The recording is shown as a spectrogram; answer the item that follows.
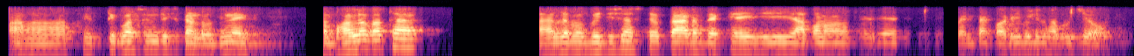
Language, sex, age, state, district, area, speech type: Odia, male, 18-30, Odisha, Ganjam, urban, conversation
